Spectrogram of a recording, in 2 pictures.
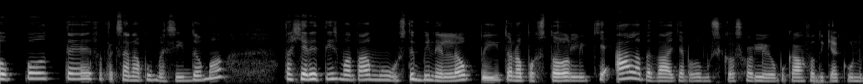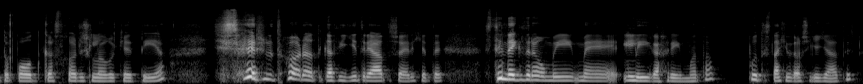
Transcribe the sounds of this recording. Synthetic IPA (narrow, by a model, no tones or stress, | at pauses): o̞po̞t̪e̞θɐt̪ɐksɐnɐpume̞sind̪o̞mɐ | t̪ɐçe̞ɾe̞t̪izmɐt̪ɐmust̪ibine̞lo̞pit̪o̞nɐpo̞st̪o̞lice̞ʔɐlɐpe̞ðɐcɐːpo̞t̪o̞musi̥ko̞sxo̞lio̞pukɐθond̪eceɐkunet̪o̞po̞d̪kɐst̪xo̞ɾizlo̞ɣoceːt̪iɐ | ce̥kseɾunt̪ʰo̞ɾɐot̪ikɐθiʝit̪ɾiɐt̪u̥se̞ɾçe̞t̪e̞st̪ine̞ɡðɾo̞mime̞liɣɐxɾimɐt̪ɐ | put̪ist̪ɐeçiðo̞siʝeʝɐt̪is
